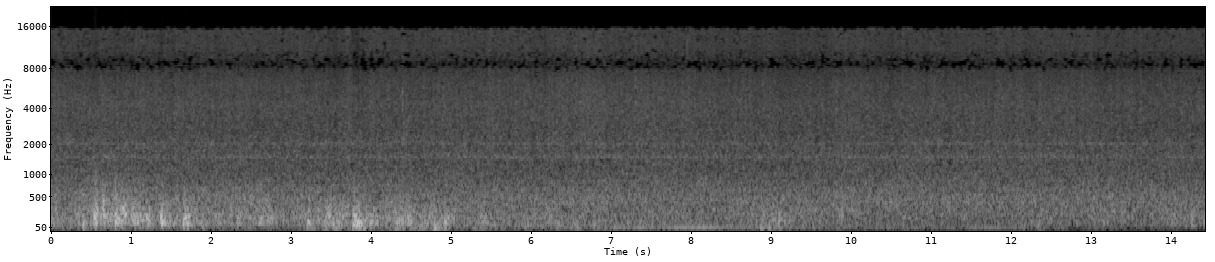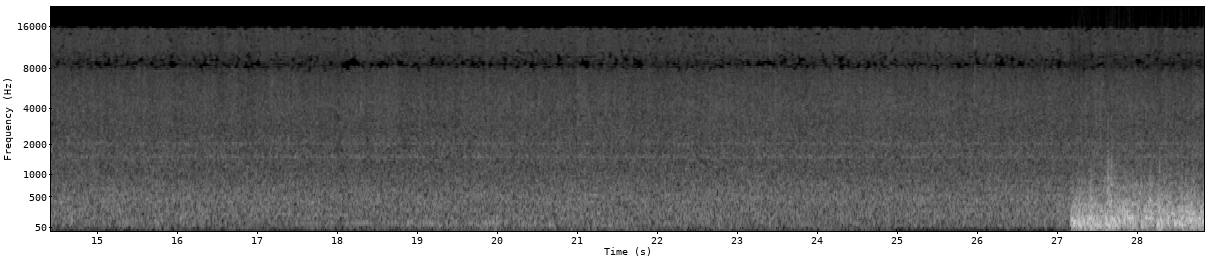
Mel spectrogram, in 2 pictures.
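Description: Heavy rain with thunder. A low rumble of thunder dies away over the first few seconds and leaves the steady hiss of pouring rain. Near the end a loud thunderclap breaks in suddenly and rolls on.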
